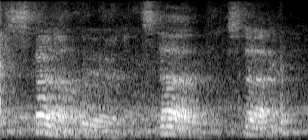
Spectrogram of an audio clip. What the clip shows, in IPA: stɜː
